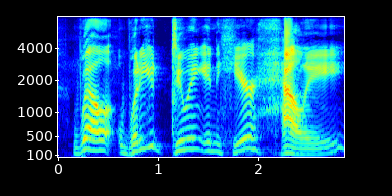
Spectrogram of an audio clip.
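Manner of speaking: quavering, insistent. Brenda finds Hallie in her room and demands, voice trembling. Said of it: "Brenda demanded. Her voice trembled".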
